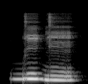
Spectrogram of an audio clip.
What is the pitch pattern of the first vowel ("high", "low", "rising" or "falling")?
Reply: high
